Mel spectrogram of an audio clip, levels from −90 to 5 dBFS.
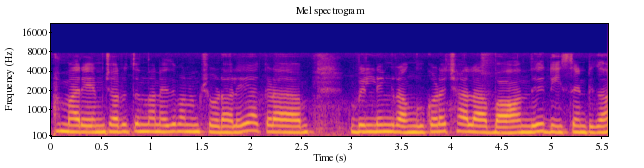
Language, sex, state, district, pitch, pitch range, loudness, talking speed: Telugu, female, Andhra Pradesh, Krishna, 230 Hz, 220-240 Hz, -12 LUFS, 130 wpm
